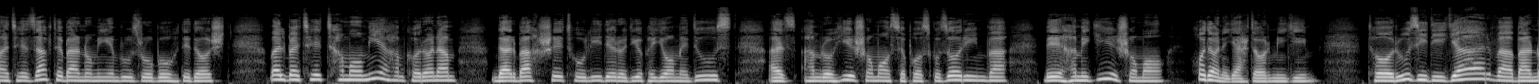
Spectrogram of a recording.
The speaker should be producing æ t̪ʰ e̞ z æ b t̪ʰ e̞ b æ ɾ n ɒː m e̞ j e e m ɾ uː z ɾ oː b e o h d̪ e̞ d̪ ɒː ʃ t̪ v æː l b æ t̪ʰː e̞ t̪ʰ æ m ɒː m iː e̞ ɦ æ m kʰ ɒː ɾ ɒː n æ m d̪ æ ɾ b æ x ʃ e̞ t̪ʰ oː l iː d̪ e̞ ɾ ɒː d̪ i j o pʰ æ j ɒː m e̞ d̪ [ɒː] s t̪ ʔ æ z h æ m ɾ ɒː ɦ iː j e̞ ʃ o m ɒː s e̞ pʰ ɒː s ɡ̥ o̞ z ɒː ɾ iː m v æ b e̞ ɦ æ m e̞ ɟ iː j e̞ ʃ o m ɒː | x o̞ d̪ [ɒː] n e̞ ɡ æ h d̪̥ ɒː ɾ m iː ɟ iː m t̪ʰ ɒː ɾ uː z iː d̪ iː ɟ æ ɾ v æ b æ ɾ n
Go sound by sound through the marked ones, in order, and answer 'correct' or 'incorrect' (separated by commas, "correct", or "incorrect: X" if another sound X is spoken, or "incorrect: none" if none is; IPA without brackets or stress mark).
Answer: incorrect: uː, correct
